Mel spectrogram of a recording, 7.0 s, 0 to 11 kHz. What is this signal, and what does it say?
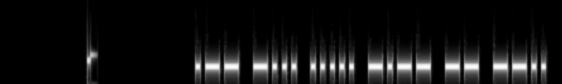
Morse code, heard as a keyed tone, about 20 wpm, 700 Hz. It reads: WB5YMZ
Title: USA Callsign DE Callsign 20wpm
